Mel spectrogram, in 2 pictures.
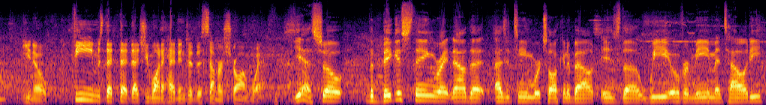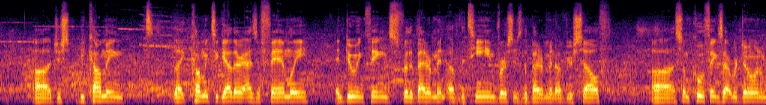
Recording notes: WXVU broadcasted live from the Connelly Center for the 15th annual Get In The Game-Be The Match bone marrow stem cell registry initiative, hosted by the Villanova University Wildcats football team.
